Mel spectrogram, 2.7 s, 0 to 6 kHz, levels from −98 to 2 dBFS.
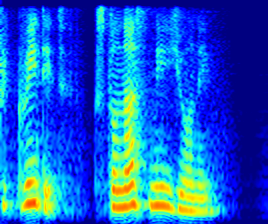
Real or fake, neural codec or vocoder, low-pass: fake; codec, 16 kHz, 0.2 kbps, FocalCodec; 5.4 kHz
